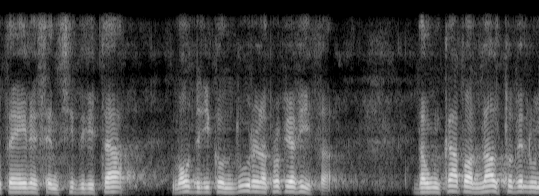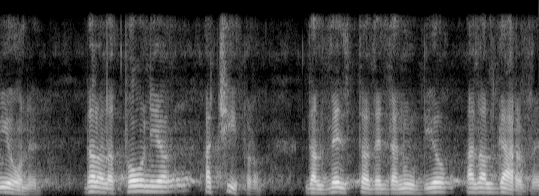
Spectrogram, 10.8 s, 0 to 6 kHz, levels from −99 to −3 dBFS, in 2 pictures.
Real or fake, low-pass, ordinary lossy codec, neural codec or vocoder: fake; 5.4 kHz; none; codec, 16 kHz, 4.8 kbps, FACodec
